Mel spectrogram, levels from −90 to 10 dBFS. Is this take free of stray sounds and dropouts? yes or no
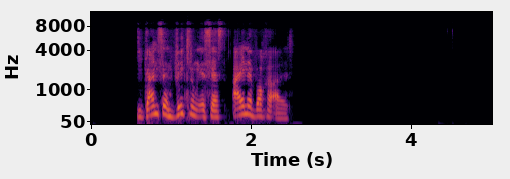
yes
